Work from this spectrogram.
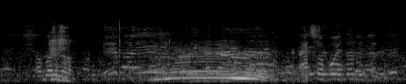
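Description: A bullock lets out a long, loud moo that swells and fades at a cattle market, with people talking faintly before and after.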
